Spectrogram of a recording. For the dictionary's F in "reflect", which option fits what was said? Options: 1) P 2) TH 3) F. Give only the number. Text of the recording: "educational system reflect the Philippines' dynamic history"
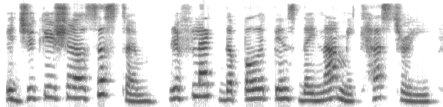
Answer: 3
